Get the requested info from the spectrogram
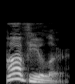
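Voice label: "ovular", English, British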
